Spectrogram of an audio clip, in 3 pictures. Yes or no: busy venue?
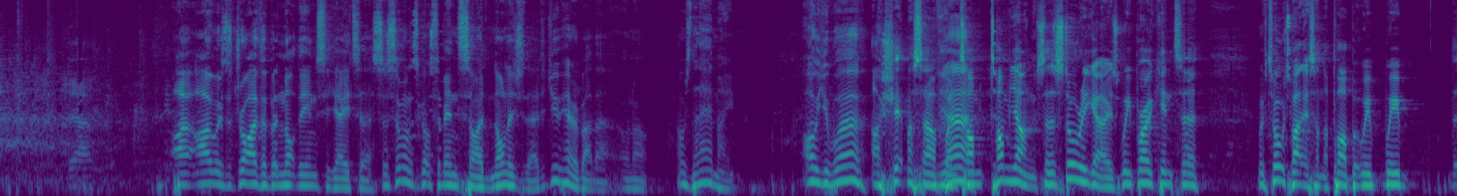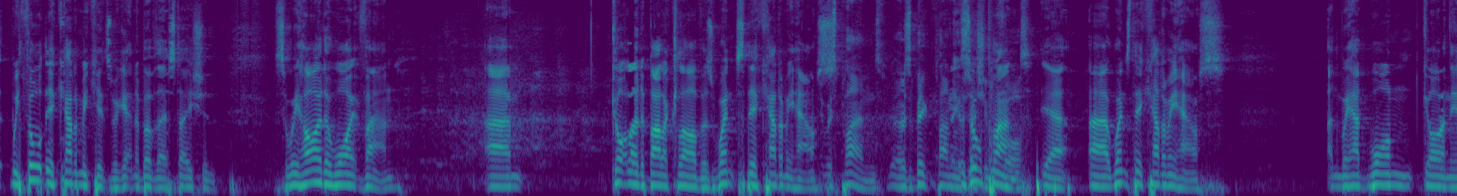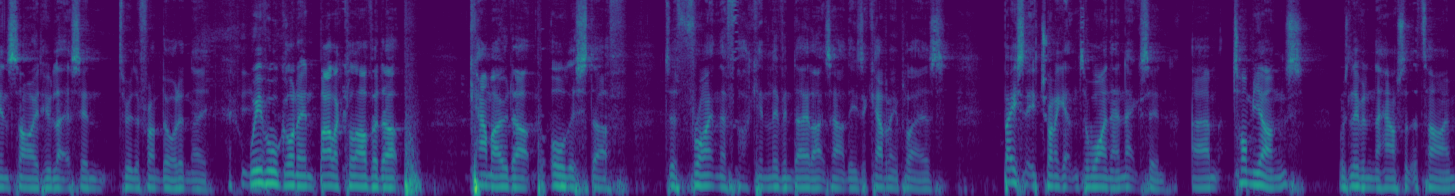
yes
